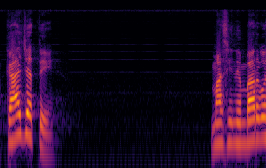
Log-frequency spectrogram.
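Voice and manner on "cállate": "Cállate" barked out louder as a mock crowd yell; shouted hush. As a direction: snap it at him like an angry crowd. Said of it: "le gritaron".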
